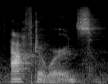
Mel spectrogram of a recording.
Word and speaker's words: afterwards: a light T after and then we have the words another R sound there and again our s says a z so thinking about it like after words afterwards um we had a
